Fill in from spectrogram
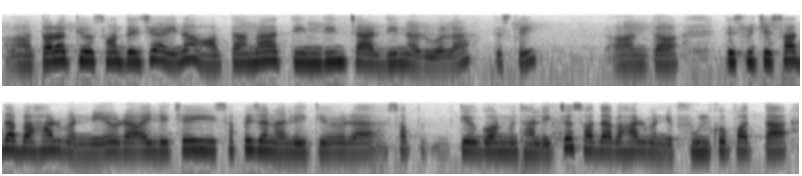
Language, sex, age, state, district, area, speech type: Nepali, female, 45-60, West Bengal, Darjeeling, rural, spontaneous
